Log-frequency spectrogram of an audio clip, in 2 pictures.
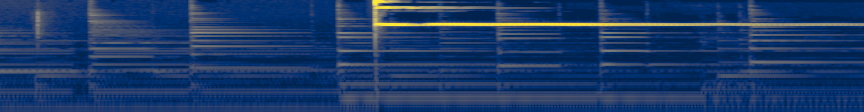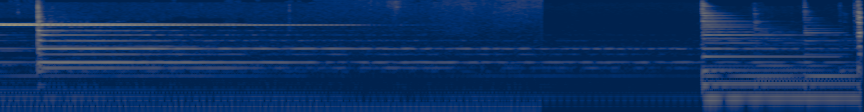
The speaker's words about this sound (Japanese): リラックスできる鐘の音を聞いていただいてからスタートです。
